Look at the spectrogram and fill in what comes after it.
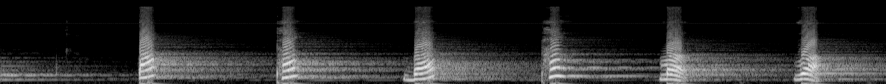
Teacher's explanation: ചുണ്ടിന്റെ സഹായത്തോടുകൂടി ഉച്ചരിക്കുന്ന അക്ഷരങ്ങളെ ഓഷ്ട്യാക്ഷരങ്ങൾ എന്നു പറയുന്നു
